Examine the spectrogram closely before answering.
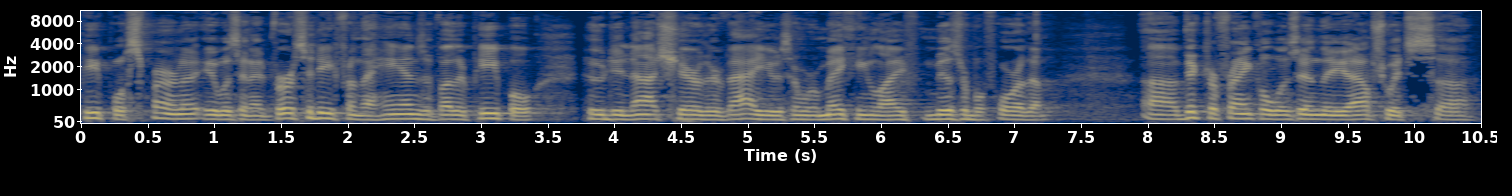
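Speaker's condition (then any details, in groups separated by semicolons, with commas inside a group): No condition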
